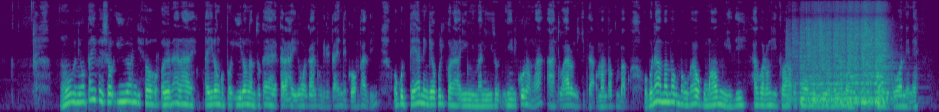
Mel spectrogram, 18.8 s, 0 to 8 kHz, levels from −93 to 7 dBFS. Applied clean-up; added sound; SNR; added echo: none; Snare drum; 0 dB; none.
